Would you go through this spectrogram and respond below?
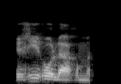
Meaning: to laugh out loud, to laugh one's head off, to laugh until one cries, to be in stitches
- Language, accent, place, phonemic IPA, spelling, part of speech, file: French, France, Lyon, /ʁiʁ o laʁm/, rire aux larmes, verb, LL-Q150 (fra)-rire aux larmes.wav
